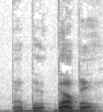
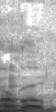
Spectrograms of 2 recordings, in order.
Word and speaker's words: Barbeau: Barbeau. I think that's how you pronounce it. Barbeau. Yeah. Barbeau.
